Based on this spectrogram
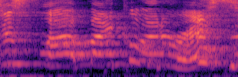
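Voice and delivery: very high, loud, laughing cry; mock desperate plea. Cohost ends the parody with mock desperate pleading.

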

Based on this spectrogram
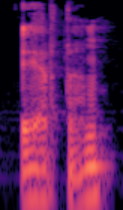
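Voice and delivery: quiet, understated offence; offended. A narrator's reading. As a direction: say it softly, mildly affronted. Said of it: "bólintottam sértetten".

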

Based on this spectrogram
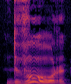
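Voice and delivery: loud, excited reading-out; emotional, emphatic discovery; full of emotion. A narrator's reading. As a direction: announce the word with excitement. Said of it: "pełna emocji".

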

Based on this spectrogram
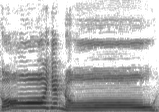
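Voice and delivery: light mock of a mixed Scottish-Southern accent; odd mixed accent. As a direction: mimic a Scottish, Midwestern and Southern blend. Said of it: "the mom's accent is, like, really hard to place".

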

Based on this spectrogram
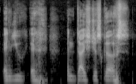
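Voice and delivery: usual speaking voice

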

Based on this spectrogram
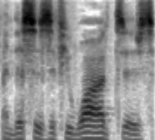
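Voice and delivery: ordinary talk

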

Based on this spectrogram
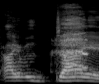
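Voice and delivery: ordinary talk

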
